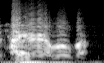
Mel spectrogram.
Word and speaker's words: Tagovailoa: Can you guys pronounce that? Tua? – Tagovailoa. – Okay. I thought it was a lot longer than that. – Tagovailoa.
